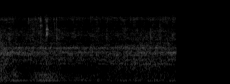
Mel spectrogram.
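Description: Cold shower water running in a steady rushing hiss that cuts off abruptly near the end.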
